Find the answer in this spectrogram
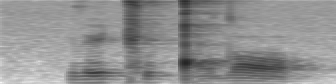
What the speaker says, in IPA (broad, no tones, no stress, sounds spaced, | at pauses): ð e ǁ u ɡ͡ǃ æ d ɒ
